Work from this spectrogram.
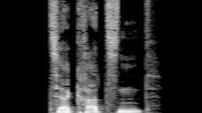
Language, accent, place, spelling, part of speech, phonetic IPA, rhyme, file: German, Germany, Berlin, zerkratzend, verb, [t͡sɛɐ̯ˈkʁat͡sn̩t], -at͡sn̩t, De-zerkratzend.ogg
- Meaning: present participle of zerkratzen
